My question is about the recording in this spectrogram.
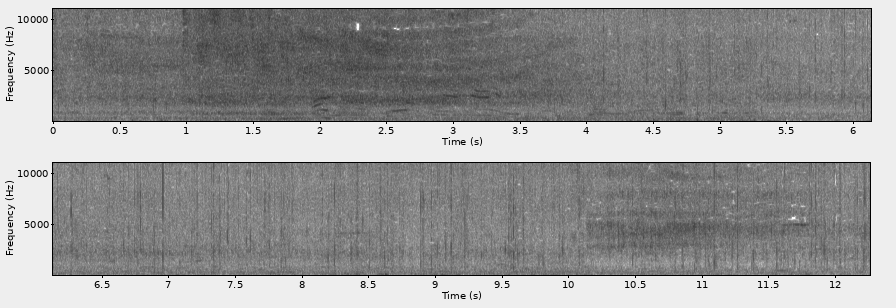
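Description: Rainy city-street ambience: passersby talking during the first few seconds over a steady wet hiss and a low rumble.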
